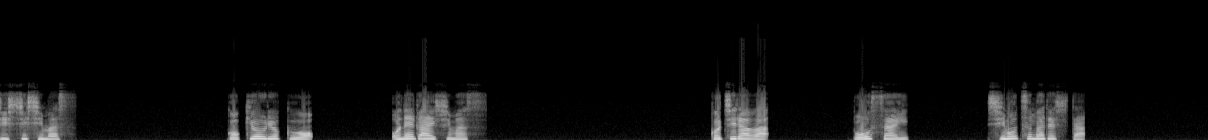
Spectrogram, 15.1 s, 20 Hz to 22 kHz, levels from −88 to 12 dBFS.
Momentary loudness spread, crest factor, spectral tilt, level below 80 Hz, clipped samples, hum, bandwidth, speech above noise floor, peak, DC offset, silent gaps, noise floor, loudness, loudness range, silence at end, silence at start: 10 LU; 16 dB; -4.5 dB/octave; -60 dBFS; under 0.1%; none; 7.6 kHz; 62 dB; 0 dBFS; under 0.1%; none; -74 dBFS; -12 LUFS; 6 LU; 1.55 s; 0 s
